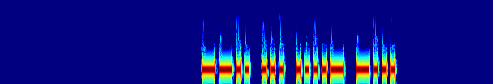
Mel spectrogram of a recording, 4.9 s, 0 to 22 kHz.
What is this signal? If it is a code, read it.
Morse code, heard as a keyed tone, about 28 wpm, 690 Hz. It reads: ZS4B
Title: DXCC-100 Call Signs - 4 Characters - 28wpm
